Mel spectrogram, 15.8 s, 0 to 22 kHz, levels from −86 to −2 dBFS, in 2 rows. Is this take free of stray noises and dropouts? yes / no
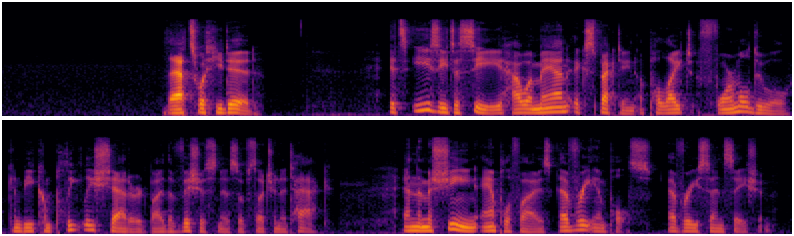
yes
